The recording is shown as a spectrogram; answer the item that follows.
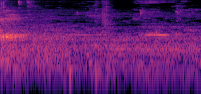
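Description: Quiet background hum of a work yard, with one short, faint high beep about one and a half seconds in.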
